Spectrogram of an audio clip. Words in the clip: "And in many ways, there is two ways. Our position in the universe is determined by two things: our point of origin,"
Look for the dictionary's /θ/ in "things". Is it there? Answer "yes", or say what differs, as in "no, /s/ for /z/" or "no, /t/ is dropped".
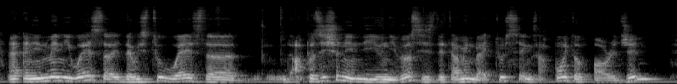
no, /s/ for /θ/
